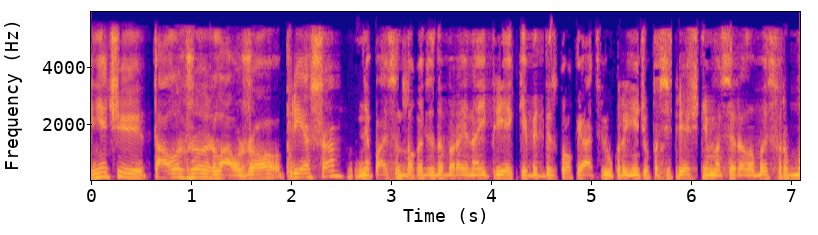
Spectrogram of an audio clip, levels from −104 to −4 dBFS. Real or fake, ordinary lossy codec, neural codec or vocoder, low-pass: real; AAC, 24 kbps; none; 5.4 kHz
